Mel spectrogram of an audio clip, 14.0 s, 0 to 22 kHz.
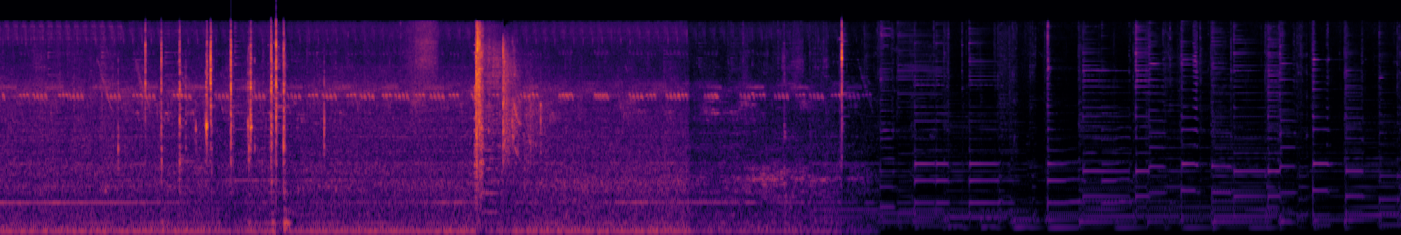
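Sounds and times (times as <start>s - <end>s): crickets chirping: 0.0s - 8.8s
low rumble: 0.1s - 8.8s
light clicks: 1.0s - 3.4s
air rifle shot: 4.7s - 6.2s.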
